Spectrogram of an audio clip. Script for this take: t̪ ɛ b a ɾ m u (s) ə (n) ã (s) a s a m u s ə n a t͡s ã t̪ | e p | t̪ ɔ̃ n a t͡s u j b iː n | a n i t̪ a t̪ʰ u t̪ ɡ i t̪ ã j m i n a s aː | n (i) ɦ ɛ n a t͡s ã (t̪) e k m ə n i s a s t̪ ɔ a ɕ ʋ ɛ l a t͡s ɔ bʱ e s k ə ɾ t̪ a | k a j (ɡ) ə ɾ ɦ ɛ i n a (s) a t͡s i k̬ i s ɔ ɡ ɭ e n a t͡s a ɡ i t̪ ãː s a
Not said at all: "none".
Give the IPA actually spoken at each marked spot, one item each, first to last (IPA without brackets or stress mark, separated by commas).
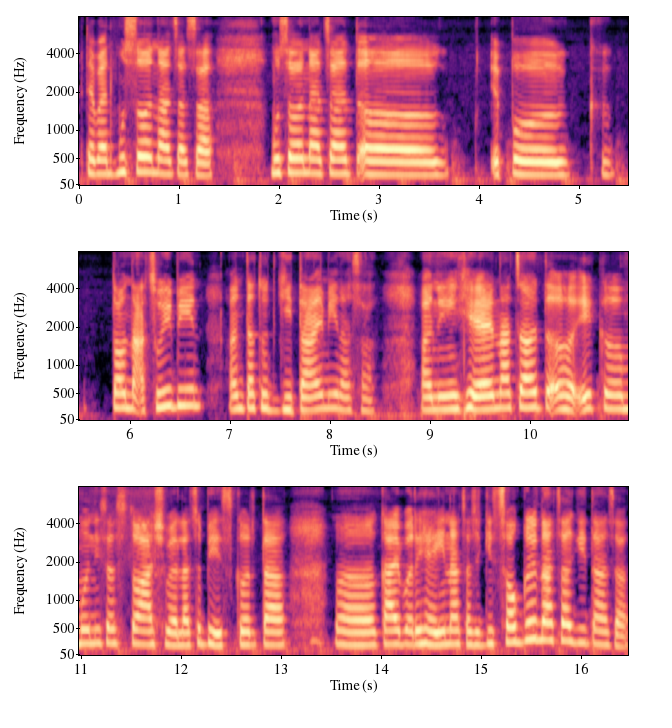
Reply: s, n, t͡s, i, t̪, b, t͡s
